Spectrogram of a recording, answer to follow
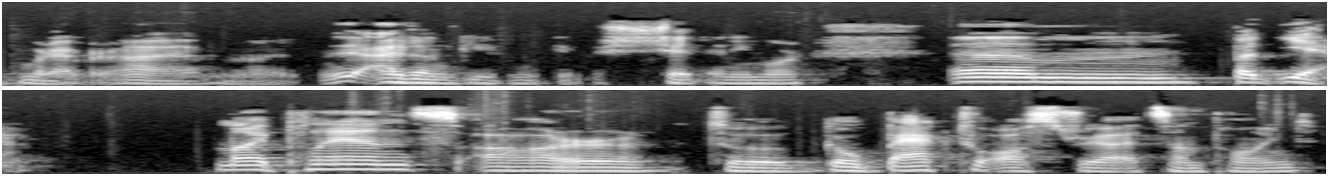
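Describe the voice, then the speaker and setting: A man's voice: mid-range voice, darkish tone, lo-fi sound. Echoey rambling man with a German accent. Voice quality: echoey room sound. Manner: hesitant, rambling, swears casually. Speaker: video creator. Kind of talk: casual rambling update over game footage. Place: echoey room at home with big windows. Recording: big echoey room, clear background noise.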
